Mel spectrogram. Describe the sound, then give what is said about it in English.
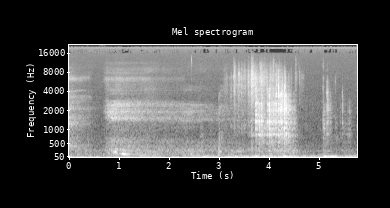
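Dice rattle and clatter across a hard surface in a short burst of tumbling clicks, quiet, followed by a couple of lighter taps as they settle. No one speaks. “I need to roll dice. Just to feel comfortable.”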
